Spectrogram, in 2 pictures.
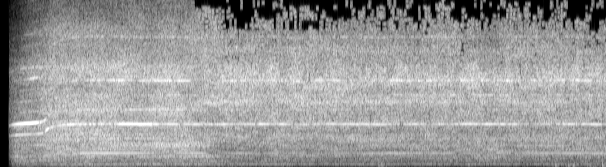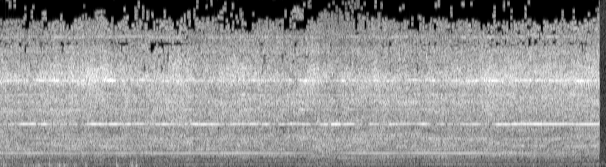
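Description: Milwaukee cordless handheld leaf blower spinning up with a brief rising whine, then running steadily with a high electric-motor whine as it blows across concrete. It is loudest for the first few seconds and eases slightly after about three seconds.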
